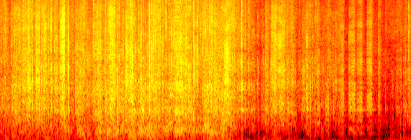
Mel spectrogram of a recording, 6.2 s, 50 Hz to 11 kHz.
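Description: Inflated latex twisting balloons rubbing against each other with many small crackling clicks as a 260 balloon is wrapped around the balloon figure. The handling noise is busiest for the first three and a half seconds, then turns fainter and more scattered.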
